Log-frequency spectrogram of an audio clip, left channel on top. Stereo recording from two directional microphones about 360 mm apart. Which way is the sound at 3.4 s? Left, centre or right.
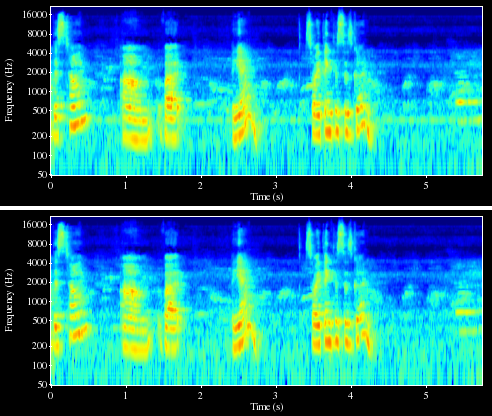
Centre.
